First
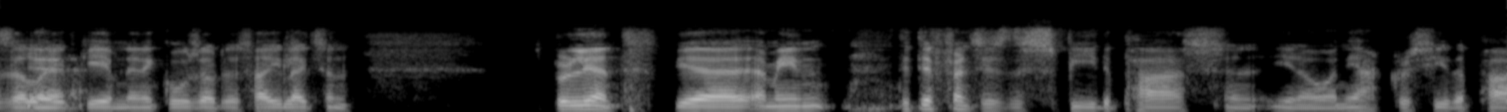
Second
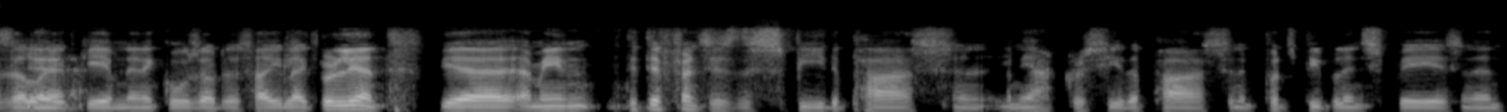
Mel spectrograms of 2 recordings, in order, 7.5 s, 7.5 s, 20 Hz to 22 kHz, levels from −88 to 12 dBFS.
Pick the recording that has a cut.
second; 3 cuts; at 1.6 s, 3.1 s, 5.0 s

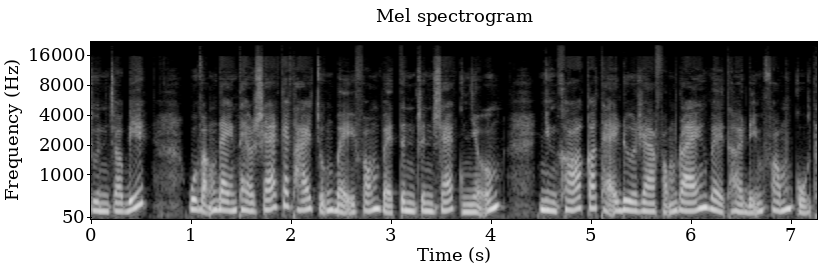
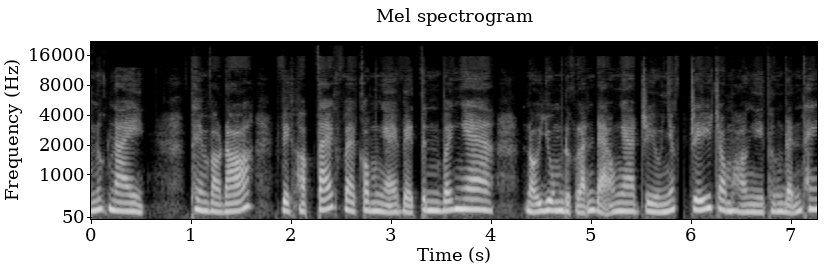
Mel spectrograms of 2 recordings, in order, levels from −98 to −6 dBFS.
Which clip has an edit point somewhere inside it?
first; 3 cuts; at 1.1 s, 2.0 s, 3.7 s

